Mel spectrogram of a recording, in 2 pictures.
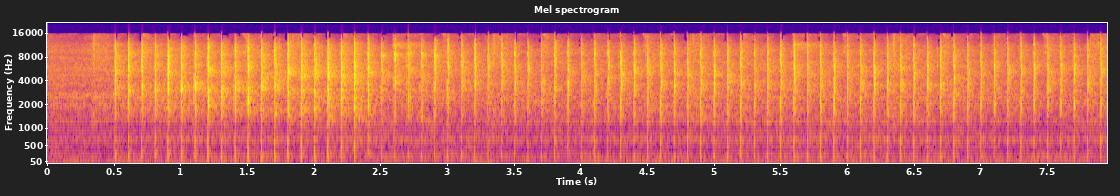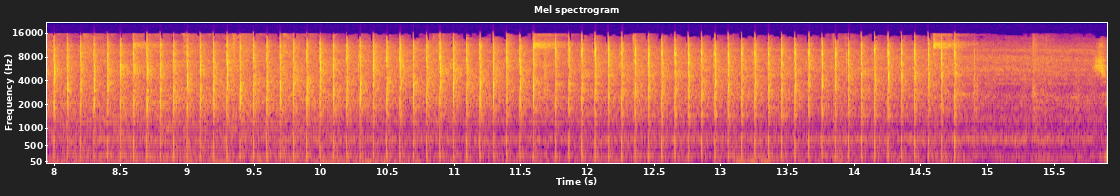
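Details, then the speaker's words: Rapid, steady clicking pulses at about 200 a minute: a Kinewave Black shockwave therapy unit firing treatment shots through an applicator on gel-covered skin once started. "Una vez que está programado el equipo, colocamos play y comenzarán los disparos en el equipo."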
